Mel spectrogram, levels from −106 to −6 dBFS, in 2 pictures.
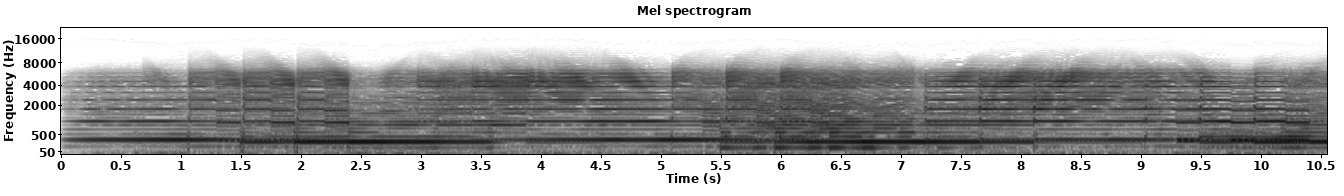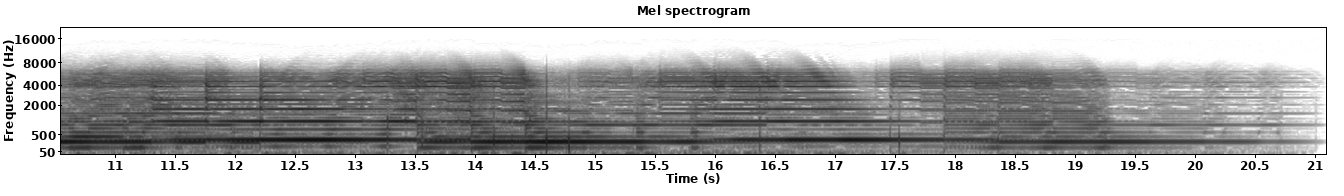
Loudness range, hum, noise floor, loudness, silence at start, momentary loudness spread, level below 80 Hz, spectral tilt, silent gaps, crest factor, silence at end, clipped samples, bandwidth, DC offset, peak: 4 LU; none; -51 dBFS; -18 LUFS; 0.05 s; 10 LU; -54 dBFS; -3 dB/octave; none; 14 dB; 0.55 s; under 0.1%; 8 kHz; under 0.1%; -6 dBFS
